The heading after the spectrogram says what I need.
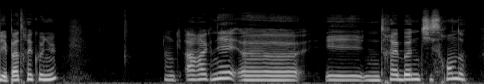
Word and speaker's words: Arachné: C'est la dernière syllabe qui va pas. Arachné.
